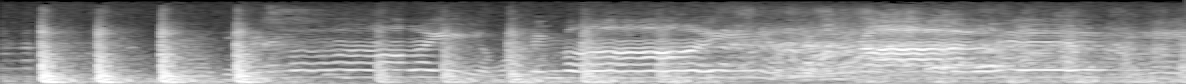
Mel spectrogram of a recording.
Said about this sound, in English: Now, where's me hammer? I'll start banging the pegs in.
